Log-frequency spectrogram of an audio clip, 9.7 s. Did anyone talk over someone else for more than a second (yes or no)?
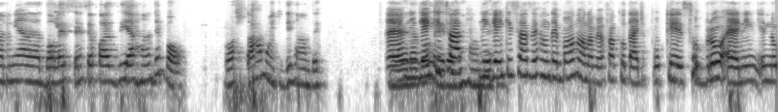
yes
